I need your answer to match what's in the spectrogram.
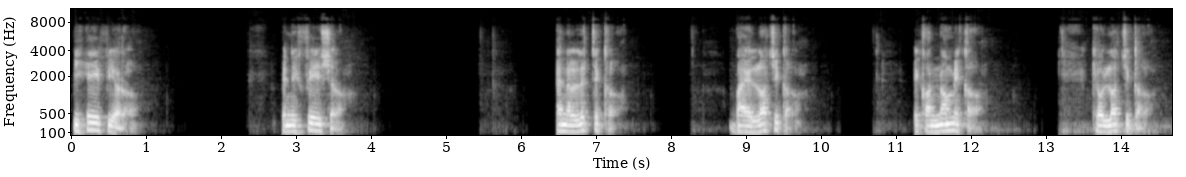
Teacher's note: have the primary stress on the third syllable from the last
